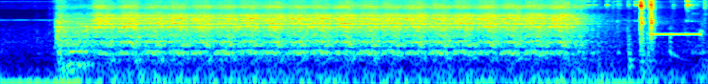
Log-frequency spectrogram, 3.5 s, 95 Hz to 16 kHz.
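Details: 2005 Toyota Passo with intermittent no-start (dies, then restarts next day): starter cranks steadily for about three seconds without catching; scope shows no ignition coil current, so no spark; cause still being diagnosed.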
